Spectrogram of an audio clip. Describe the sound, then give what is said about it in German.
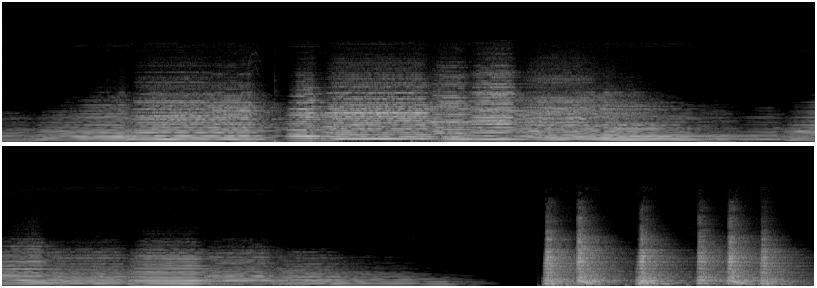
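A melodic instrument played through Mir and Valhalla Vintage Verb effects plays long, sustained, harmonically rich notes washed in lush reverb for about twenty seconds, then after a short silence a few drier, clipped notes follow. “Es geht dann auch noch ein bisschen in hier Valhalla Vintage Verb, habe ich auch noch ein bisschen mit im Setup drin, noch standardmäßig.”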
